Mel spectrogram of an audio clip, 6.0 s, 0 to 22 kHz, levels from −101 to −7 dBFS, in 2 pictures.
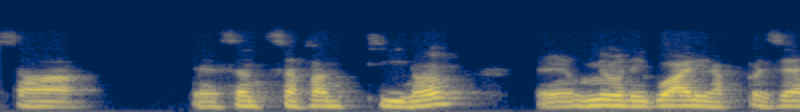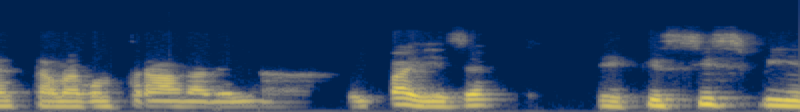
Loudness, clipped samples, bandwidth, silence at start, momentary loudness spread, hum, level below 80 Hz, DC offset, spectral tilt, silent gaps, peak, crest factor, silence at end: -25 LUFS; under 0.1%; 7.6 kHz; 0.05 s; 12 LU; none; -72 dBFS; under 0.1%; -8 dB/octave; none; -8 dBFS; 18 dB; 0 s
